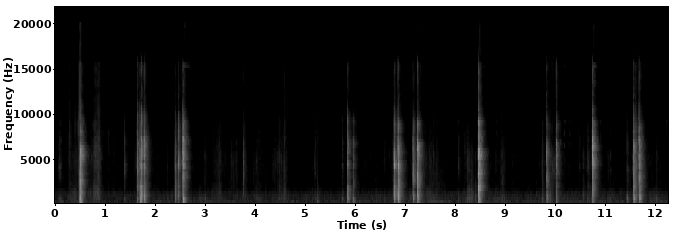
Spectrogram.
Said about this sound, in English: Just very small flakes that I'll push into the side to make little teeth.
